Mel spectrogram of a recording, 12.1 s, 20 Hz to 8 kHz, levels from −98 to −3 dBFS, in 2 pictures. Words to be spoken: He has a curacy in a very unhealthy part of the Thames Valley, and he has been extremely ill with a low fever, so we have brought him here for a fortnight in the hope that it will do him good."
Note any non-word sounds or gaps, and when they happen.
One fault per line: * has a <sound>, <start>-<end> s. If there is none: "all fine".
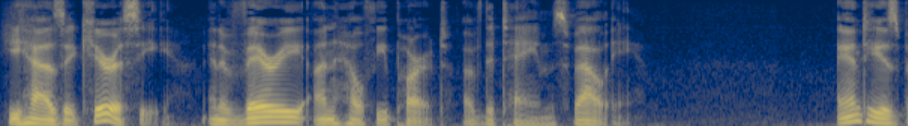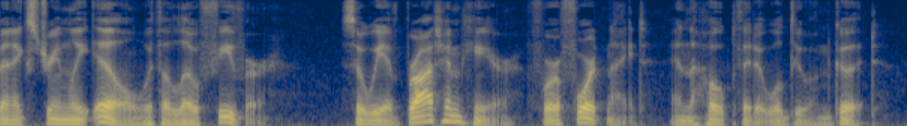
all fine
